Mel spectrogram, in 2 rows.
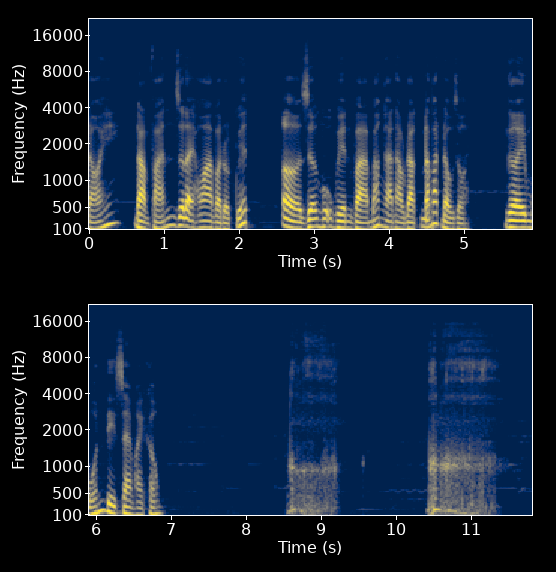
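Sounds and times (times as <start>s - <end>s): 
speech: 0.0s - 7.0s, 8.5s - 8.8s, 10.4s - 10.8s
man snoring softly in deep sleep: 8.6s - 9.4s, 10.4s - 11.5s.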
